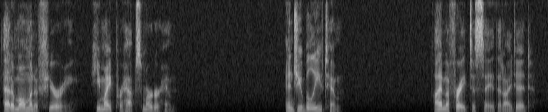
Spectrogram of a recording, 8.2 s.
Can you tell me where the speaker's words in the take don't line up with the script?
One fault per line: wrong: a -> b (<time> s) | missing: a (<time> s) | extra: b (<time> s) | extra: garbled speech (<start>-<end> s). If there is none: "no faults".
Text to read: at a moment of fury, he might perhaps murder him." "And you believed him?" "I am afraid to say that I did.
no faults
